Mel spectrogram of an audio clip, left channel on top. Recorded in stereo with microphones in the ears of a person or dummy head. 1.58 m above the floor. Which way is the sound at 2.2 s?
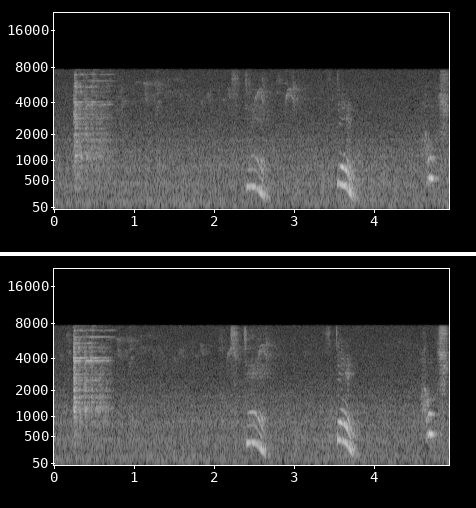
65° right (ahead or behind).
